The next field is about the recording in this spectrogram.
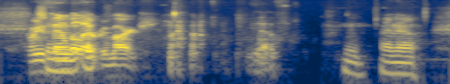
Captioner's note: laughs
